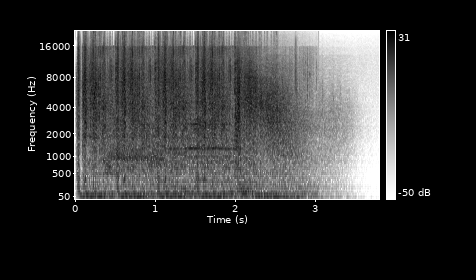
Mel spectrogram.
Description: dragon rush, dragons; combat; Cosmic Rage

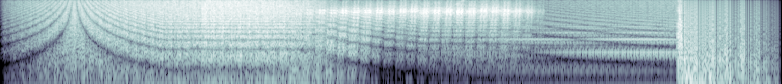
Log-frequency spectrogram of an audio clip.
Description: logo; Cosmic Rage; The Experience-light

